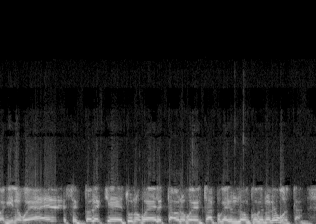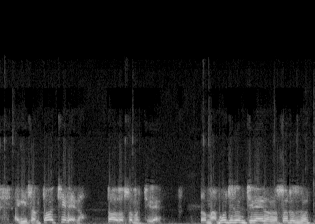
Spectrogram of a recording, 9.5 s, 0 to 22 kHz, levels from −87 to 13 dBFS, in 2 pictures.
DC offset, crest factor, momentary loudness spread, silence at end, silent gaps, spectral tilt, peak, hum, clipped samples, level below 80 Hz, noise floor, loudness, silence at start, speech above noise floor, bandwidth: under 0.1%; 12 dB; 7 LU; 0 s; none; -6.5 dB/octave; -4 dBFS; none; under 0.1%; -42 dBFS; -43 dBFS; -16 LUFS; 0 s; 27 dB; 10.5 kHz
